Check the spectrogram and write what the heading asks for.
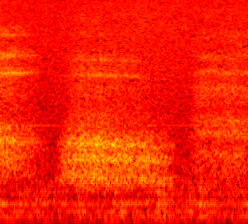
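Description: A woman in labour breathing heavily through the pain: the tail of one breath at the start, then a long, strained exhale from about half a second in.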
